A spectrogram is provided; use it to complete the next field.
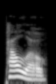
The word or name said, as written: Paolo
